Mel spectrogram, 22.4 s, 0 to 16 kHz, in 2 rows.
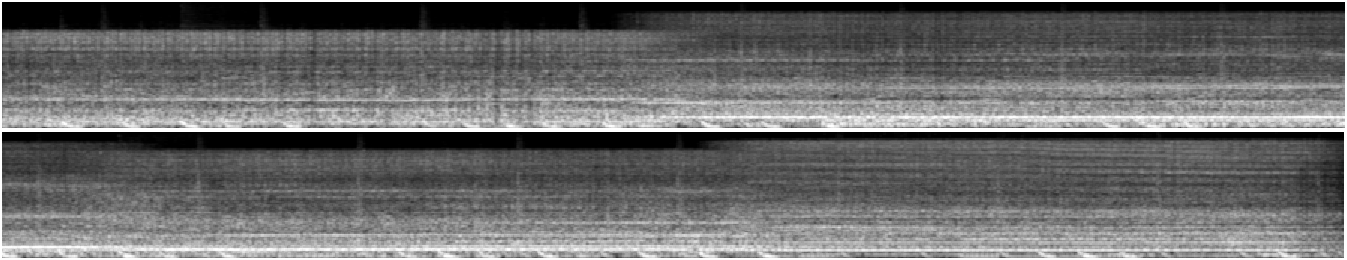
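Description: A Demonio 2.3 forest mower mulches forest ground with a loud, continuous engine drone and grinding roar whose pitch shifts as the load changes, with no voices.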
